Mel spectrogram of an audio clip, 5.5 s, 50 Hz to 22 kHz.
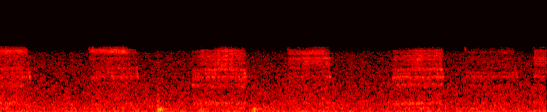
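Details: Barn owls at a nest with owlets, with an adult delivering a gopher at 3:10 AM on March 16, 2016. Harsh, breathy hissing screeches, each under half a second, come about once a second over a steady low hum.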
